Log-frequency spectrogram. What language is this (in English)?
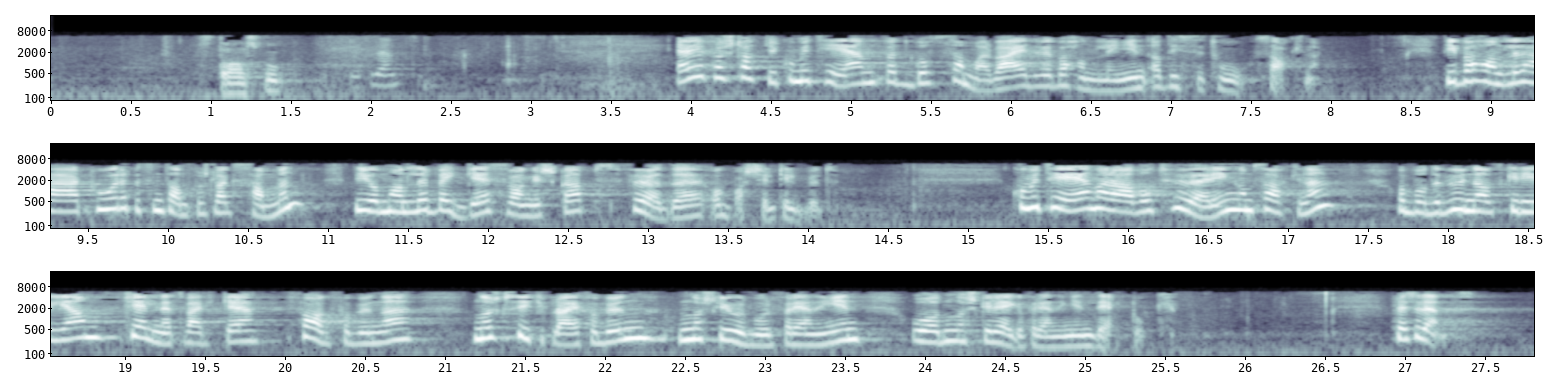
Norwegian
